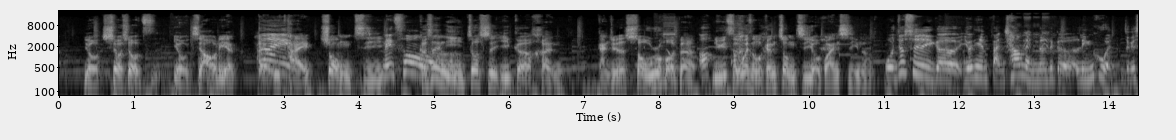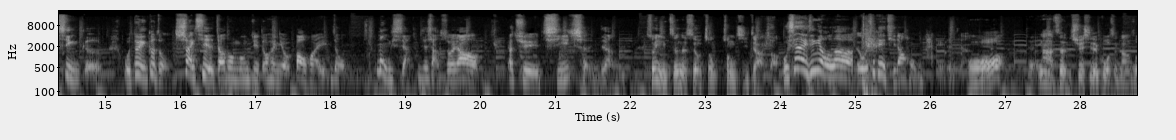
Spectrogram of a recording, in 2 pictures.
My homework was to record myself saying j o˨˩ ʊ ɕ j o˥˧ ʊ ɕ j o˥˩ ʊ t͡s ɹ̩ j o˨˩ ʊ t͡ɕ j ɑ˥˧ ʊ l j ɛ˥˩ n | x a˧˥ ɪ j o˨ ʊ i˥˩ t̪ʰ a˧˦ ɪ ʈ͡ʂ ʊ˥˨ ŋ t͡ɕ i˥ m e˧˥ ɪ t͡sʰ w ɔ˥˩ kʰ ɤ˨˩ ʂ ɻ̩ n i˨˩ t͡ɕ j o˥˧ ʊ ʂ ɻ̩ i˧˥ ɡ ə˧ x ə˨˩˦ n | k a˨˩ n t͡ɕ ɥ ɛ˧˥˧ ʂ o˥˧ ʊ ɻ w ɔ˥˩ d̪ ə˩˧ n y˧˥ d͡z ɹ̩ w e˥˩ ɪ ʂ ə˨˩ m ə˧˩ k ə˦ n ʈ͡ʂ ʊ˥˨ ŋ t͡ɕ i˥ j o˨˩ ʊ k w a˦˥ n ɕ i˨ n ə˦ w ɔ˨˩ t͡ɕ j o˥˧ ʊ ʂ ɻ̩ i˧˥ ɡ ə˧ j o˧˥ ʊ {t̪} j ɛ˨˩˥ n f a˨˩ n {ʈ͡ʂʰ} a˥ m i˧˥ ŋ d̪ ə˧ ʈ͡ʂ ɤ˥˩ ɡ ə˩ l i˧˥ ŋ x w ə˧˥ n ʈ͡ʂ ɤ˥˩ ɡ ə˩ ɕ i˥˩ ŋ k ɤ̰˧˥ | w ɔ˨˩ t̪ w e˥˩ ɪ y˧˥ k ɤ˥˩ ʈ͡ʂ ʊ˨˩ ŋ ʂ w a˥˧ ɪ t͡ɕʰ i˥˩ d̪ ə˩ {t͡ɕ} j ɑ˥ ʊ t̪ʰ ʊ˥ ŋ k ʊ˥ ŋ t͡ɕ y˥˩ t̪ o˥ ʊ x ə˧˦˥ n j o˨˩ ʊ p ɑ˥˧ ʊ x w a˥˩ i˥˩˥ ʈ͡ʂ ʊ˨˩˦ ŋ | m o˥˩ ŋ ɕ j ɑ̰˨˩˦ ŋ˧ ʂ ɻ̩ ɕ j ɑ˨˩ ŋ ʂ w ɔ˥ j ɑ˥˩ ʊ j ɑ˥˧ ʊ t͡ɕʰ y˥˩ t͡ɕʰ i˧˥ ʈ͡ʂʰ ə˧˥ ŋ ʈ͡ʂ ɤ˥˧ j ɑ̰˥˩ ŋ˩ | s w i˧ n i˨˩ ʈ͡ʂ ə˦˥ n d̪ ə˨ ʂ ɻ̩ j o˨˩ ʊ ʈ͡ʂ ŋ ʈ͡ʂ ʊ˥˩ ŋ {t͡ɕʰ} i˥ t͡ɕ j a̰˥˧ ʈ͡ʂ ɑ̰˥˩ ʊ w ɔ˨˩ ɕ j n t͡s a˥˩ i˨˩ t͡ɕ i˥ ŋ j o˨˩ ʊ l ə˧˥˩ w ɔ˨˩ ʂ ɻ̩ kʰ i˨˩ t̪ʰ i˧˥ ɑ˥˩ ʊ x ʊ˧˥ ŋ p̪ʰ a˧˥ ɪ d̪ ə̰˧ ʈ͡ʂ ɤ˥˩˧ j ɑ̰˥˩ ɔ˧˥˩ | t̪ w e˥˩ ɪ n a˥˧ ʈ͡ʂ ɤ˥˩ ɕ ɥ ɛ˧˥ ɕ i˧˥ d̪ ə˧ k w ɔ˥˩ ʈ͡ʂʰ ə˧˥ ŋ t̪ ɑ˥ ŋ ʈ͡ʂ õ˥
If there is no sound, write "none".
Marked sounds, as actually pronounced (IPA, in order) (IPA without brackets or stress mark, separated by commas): t̪, ʈ͡ʂʰ, t͡ɕ, t͡ɕ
